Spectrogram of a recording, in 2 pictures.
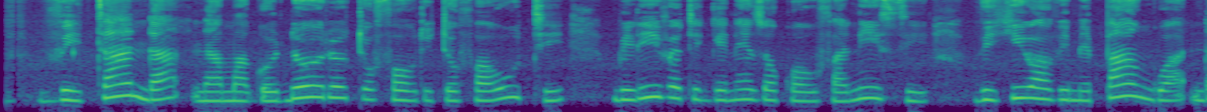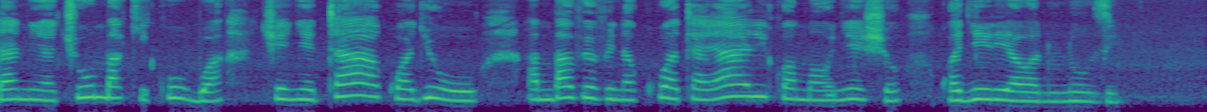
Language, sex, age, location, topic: Swahili, female, 18-24, Dar es Salaam, finance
